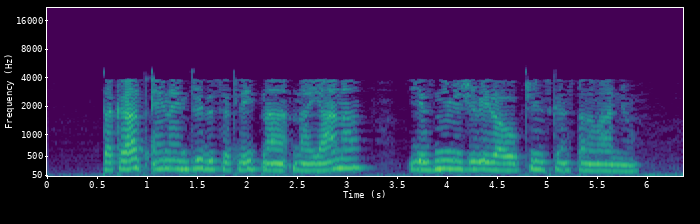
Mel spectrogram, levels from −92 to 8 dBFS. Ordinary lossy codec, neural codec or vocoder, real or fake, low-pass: AAC, 16 kbps; codec, 16 kHz, 16 kbps, FreqCodec, larger model; fake; 7.2 kHz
